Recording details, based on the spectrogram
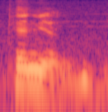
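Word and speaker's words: piñon: just so you know pinyon is spelled p i n with the little enyay i think it is a little swirly girl on top o n p-i-n-o-n pinion yes and as we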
